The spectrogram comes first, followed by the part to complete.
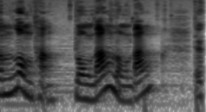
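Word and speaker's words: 弄堂: Let's talk about Shanghainese longdang. In Mandarin Chinese, we've transliterated to nongtang. So if you see like longtang, it's written like a nong, but it's pronounced like long.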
